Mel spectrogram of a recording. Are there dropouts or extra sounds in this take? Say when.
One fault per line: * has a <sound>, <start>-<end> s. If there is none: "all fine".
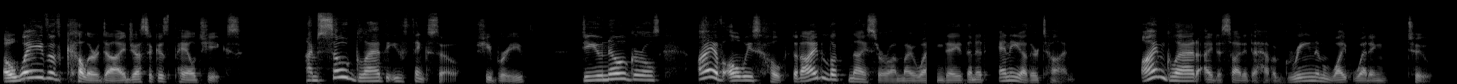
* has a dropout, 9.3-9.4 s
